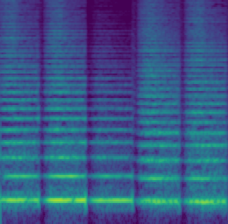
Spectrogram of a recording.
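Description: Layered software-synthesizer lead with heavy reverb, playing back a phrase of repeated notes on nearly one pitch, about two a second, each with a bright, buzzy tone.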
